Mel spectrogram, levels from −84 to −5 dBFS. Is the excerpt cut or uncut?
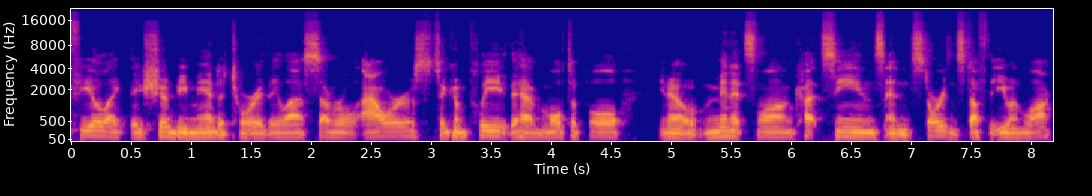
cut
